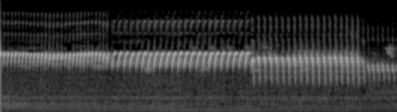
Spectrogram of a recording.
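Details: Song of a domestic Belgian canary: an unbroken run of rapid rolling trills, roughly ten notes a second, shifting pitch in distinct steps.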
